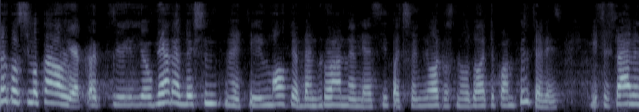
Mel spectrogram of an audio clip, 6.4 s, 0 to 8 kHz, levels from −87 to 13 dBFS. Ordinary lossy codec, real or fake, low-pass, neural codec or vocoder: MP3, 32 kbps; fake; 7.2 kHz; codec, 16 kHz in and 24 kHz out, 0.6 kbps, FireRedTTS-2 codec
